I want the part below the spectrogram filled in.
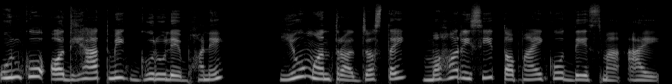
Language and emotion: Nepali, neutral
